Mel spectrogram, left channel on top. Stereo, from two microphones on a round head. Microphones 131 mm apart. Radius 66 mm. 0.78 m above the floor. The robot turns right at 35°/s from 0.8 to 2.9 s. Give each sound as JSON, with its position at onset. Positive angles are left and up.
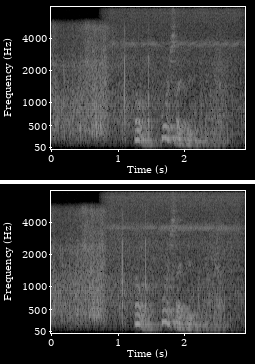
{"t": 1.2, "sound": "a man speaking", "azimuth_deg": 160, "distance_m": 1.9}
